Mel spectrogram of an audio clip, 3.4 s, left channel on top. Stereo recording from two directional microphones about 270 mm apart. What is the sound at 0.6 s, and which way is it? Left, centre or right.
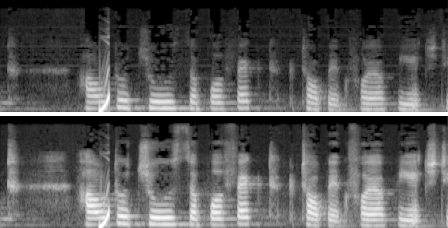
A woman's voice, centre.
